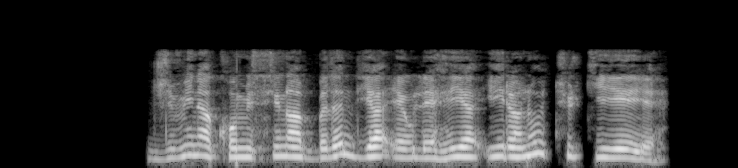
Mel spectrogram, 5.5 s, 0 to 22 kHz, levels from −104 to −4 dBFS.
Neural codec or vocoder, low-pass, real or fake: vocoder, 44.1 kHz, 80 mel bands, Vocos; 7.2 kHz; fake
